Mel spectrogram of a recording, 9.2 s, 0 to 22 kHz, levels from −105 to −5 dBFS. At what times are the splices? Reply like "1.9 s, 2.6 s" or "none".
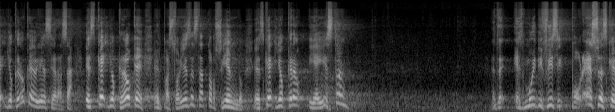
none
